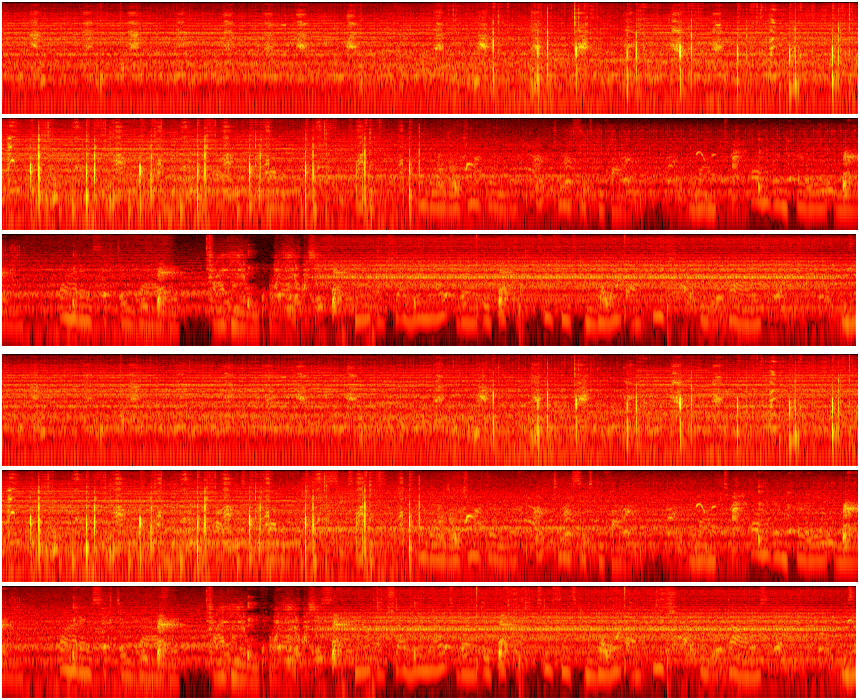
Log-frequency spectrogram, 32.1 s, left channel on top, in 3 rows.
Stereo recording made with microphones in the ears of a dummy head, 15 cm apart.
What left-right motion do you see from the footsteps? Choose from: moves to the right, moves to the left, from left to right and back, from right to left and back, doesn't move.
moves to the right.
